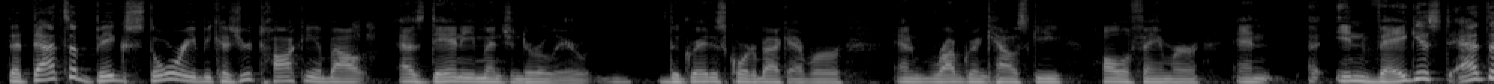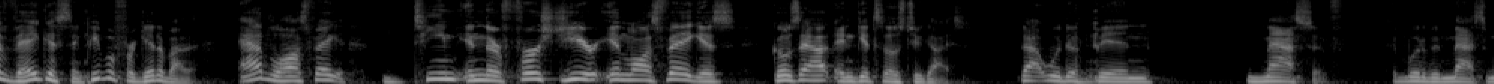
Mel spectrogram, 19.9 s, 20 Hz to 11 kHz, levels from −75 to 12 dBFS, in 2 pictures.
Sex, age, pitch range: male, 30-49, 110-145 Hz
